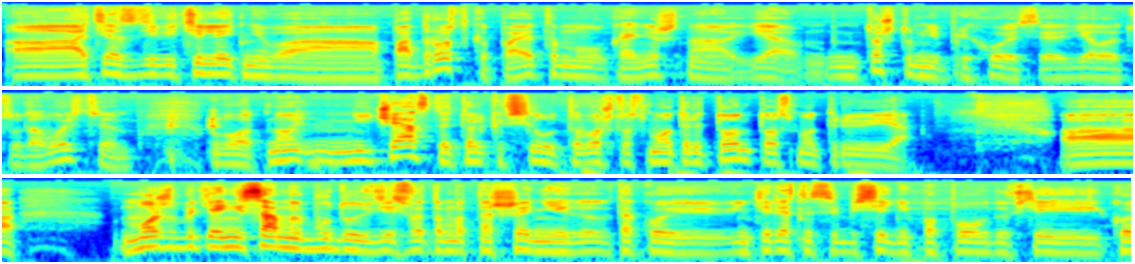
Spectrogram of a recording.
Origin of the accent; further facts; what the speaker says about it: Urals, Russia; я же с Урала там много меда.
